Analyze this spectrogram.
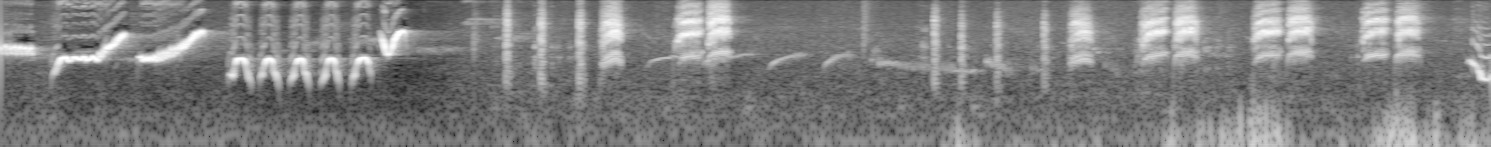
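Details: Competing white-rumped shama singing hard with tail flicking: rising whistles, a quick run of five clipped repeated notes, then harsh squawky bursts and rasping, chattering phrases. The song is loud and varied, with some low rustling noise underneath.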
